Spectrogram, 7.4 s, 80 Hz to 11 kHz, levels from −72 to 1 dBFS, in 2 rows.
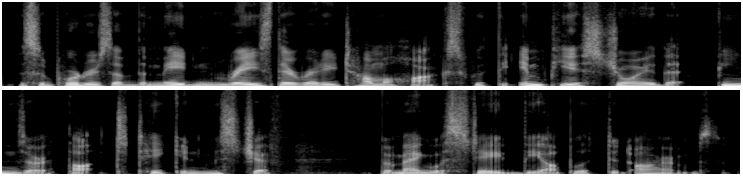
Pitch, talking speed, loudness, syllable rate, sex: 170 Hz, 220 wpm, -19 LUFS, 6.3 syllables/s, female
